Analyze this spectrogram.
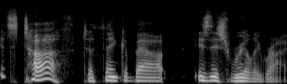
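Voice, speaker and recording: A woman talks in a plain, everyday voice. Her pace is moderate and her intonation fairly even. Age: 60s. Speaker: author and former coach. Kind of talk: interview.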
